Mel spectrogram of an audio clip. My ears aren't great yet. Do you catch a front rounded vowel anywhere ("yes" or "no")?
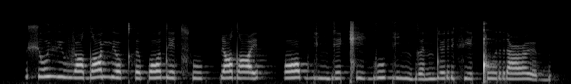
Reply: yes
